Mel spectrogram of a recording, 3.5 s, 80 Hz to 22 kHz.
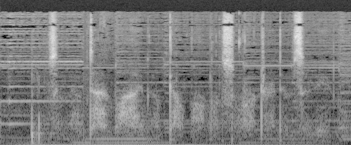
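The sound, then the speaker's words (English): A faint, hushed, scarcely intelligible voice whispers in a Konami video game, heard when visiting room 209 of an apartment building, murmuring over a low, steady rumble, with breathy bursts of sibilance coming and going for a few seconds. “Konami decided to bamboozle players with a spine tingling mystery in the second game, when visiting room 209 in the Blue Creek apartments, keen eared players might hear a faint, scarcely intelligible voice whispering to them.”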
